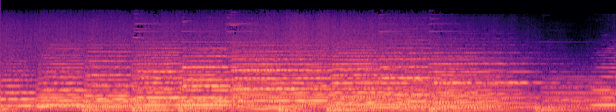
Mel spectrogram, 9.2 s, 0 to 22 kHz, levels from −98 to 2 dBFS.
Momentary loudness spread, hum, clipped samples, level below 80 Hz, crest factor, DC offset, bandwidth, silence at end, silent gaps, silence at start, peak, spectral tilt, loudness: 11 LU; none; under 0.1%; -32 dBFS; 14 dB; under 0.1%; 13.5 kHz; 0 s; none; 0 s; -2 dBFS; -7 dB/octave; -16 LUFS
